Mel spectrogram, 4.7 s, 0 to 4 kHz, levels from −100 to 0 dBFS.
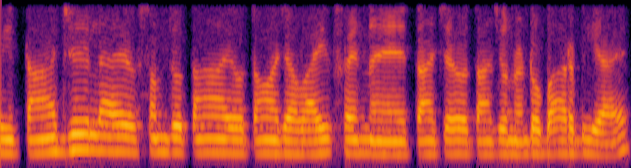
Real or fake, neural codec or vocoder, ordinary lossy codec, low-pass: real; none; none; 3.6 kHz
